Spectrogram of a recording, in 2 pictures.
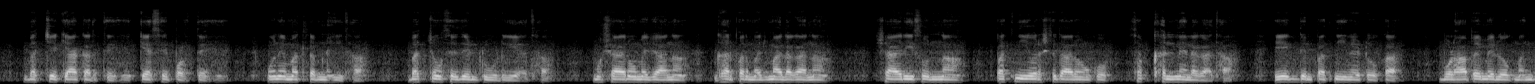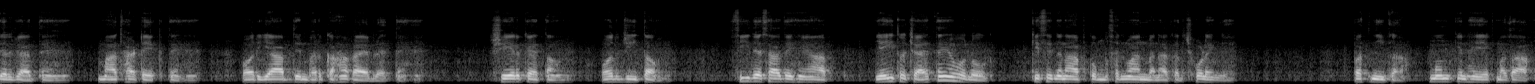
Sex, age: male, 40-59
